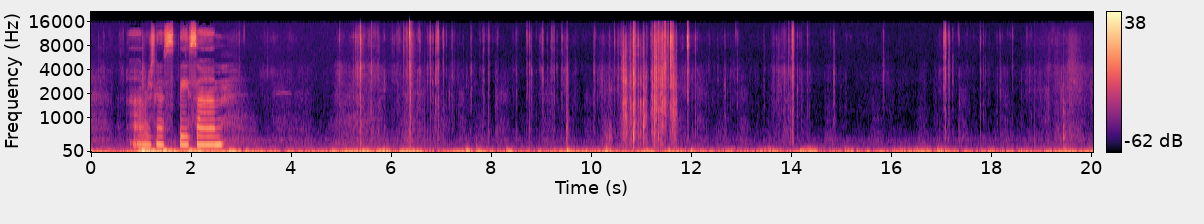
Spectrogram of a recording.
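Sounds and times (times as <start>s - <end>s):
small clicks and rustles: 4.9s - 16.0s, 16.6s - 19.9s
plastic crinkling: 5.0s - 8.1s, 10.2s - 14.8s.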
